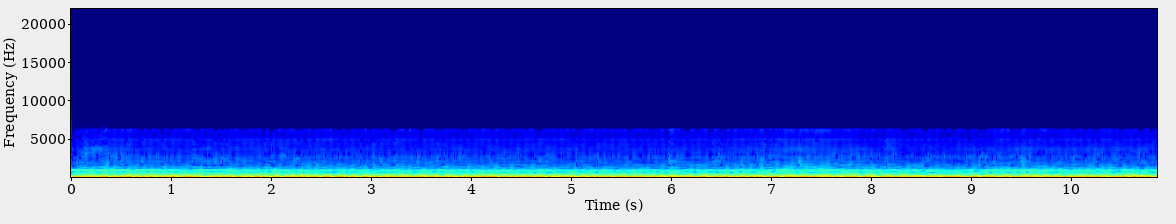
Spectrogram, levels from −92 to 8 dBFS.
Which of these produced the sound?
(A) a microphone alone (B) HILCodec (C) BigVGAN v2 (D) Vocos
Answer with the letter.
C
